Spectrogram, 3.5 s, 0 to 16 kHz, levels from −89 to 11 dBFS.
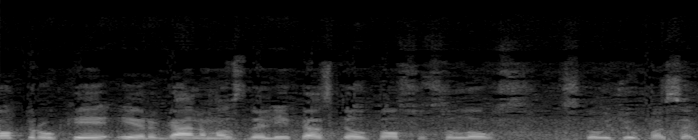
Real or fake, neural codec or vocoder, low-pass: fake; vocoder, 44.1 kHz, 128 mel bands every 256 samples, BigVGAN v2; 14.4 kHz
